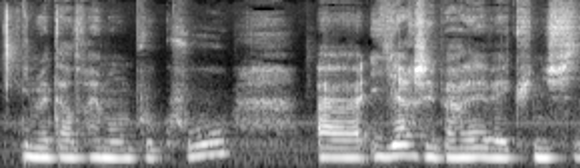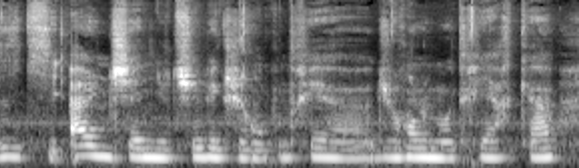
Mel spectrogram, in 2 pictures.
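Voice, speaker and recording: Monotone, flat delivery amid noticeable background noise. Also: woman, fairly low pitch for a woman, moderate pace. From France, Dordogne (Périgord). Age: 30s. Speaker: vlogger and writer. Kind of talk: casual vlog talk. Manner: hesitant, many fillers.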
